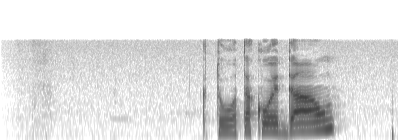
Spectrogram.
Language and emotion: Russian, neutral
